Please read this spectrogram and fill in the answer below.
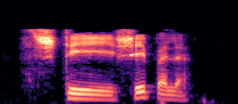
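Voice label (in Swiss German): "stehscheppele", Bas Rhin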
